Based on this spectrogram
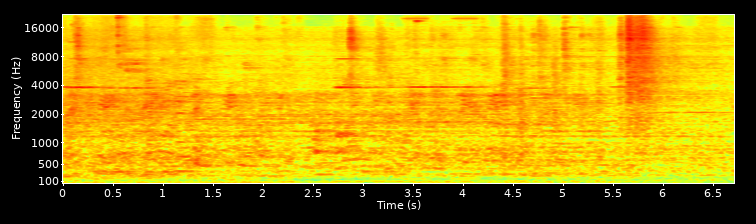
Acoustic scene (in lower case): subway station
